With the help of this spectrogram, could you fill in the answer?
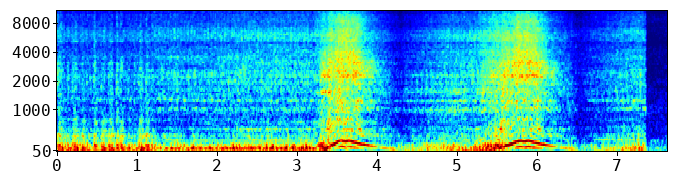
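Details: Yamaha 242 jet boat engine idles roughly, then two quick revs rise and fall with the beat staying uneven and stumbling. This is consistent with a misfire.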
